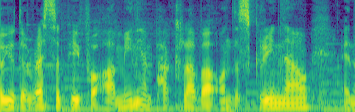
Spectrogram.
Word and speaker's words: Pakhlava: The Armenian version, the Armenian answer to this baklava, is pronounced Pakhlava.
